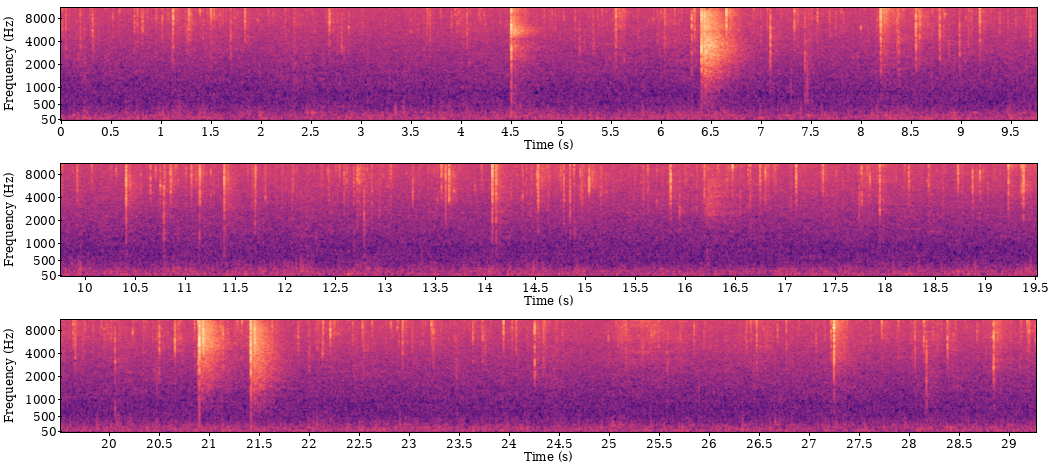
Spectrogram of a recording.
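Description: Wood logs burning in an open fireplace: a steady low rustle of flames under scattered crackles, with a few louder pops, one about a quarter of the way in and two close together about two-thirds through.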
